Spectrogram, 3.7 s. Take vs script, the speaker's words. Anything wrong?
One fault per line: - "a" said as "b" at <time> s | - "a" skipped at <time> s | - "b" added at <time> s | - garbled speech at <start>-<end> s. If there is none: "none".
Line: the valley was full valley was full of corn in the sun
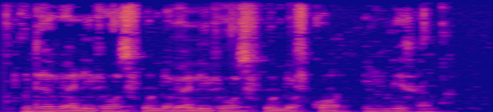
none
